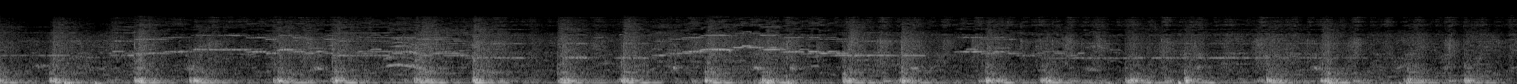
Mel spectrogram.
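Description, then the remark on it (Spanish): A group of tamborileros (procession drummers) approaches the doors of the Blanca Paloma portal number one, playing a steady, driving beat of loud thumps that continues throughout, with a thin high melodic line and crowd murmur woven over the rhythm. “Así que de nuevo el, grupo de tamborileros se acerca hasta sus puertas también.”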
